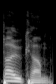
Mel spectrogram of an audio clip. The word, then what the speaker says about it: Bochum: The band come from Bochum, pronounced Bochum, thank you, which is the Ruhr area of northwest Germany, so beloved by Bomber Command Pascal Briggs, the main man.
